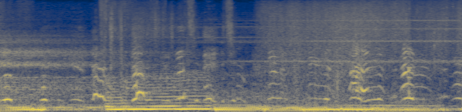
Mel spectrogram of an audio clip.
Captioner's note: Michael screams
